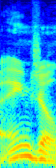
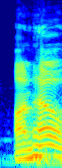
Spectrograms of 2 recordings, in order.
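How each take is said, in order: First: The middle consonant is a j sound. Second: The middle consonant is an h sound. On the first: "I think it's Angel" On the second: "A N H E L would be on Hell"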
